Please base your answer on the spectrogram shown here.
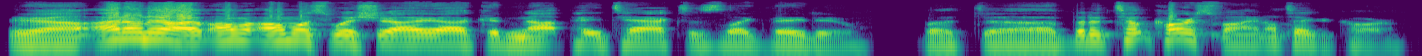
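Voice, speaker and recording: A man talking casually as a talk show host, with a halting, sardonic manner. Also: a little high, expressive, dry recording. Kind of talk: casual chat.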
